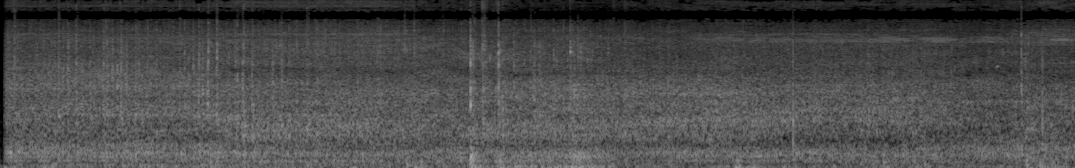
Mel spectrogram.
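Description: Toy and model trains running: a steady mechanical rumble of small motors and wheels, with a few faint clicks around the middle.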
